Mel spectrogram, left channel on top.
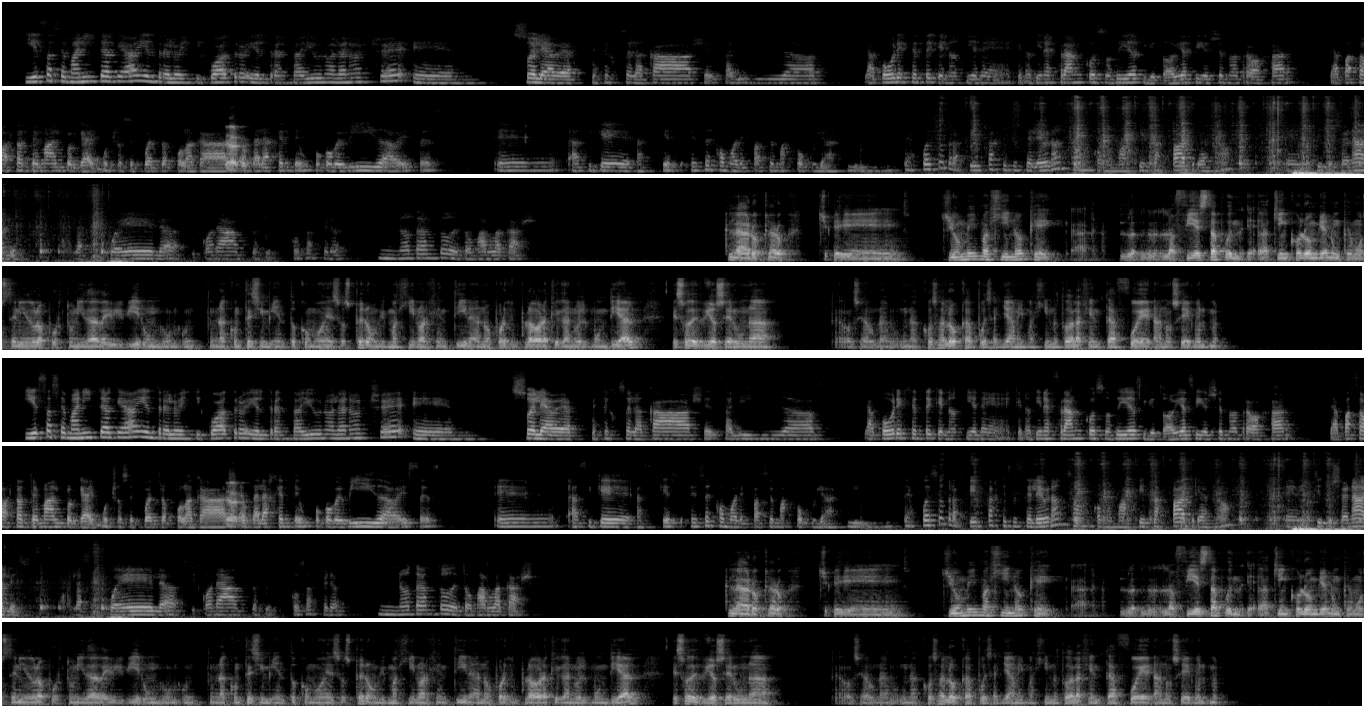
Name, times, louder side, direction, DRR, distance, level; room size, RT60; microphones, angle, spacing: voice 1, 0.2-4.8 5.1-5.7 6.0-8.1 8.6-12.9 13.3-17.9 18.5-25.9 26.4-27.4 27.9-28.0 28.3-29.6 29.9-30.6 31.0-32.5, right 3 dB, 80° right, 1.2 m, -34 dB
sound 1, 22.2-29.9, right 1 dB, 55° left, 1.8 m, -31 dB
voice 2, 34.5-36.3 36.6-48.6 49.2-53.0, left 2 dB, 15° left, 0.7 m, -29 dB
8.4 x 4.0 x 4.0 m
head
